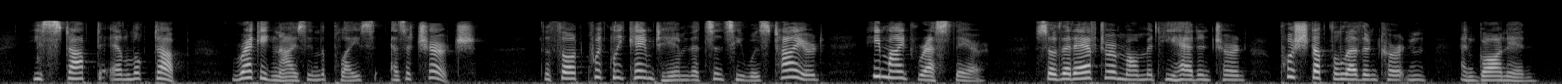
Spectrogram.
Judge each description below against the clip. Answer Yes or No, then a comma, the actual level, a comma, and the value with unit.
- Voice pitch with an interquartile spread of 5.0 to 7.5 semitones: Yes, average, 5.3 semitones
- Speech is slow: No, average, 165 wpm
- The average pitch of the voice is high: Yes, high, 225 Hz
